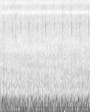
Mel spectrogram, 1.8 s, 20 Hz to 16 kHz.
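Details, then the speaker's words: 2004 Ford Mustang Mach 1 V8 idling at operating temperature, recorded outside: a light, quick ticking tap over the rumble; a suspected driver-side exhaust manifold leak, possibly behind a lean code. "Yeah, you can probably hear that exhaust leak a lot better now. That little ticking, tapping sound is definitely an exhaust leak."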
